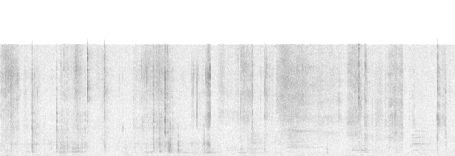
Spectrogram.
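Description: Faint rustling and clicking of paper as a page of a spiral-bound notebook is handled and turned over.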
